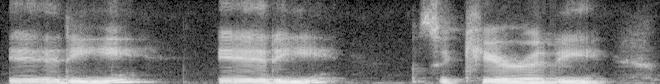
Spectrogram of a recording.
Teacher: they have to go from the lax I to the tense E with the flap in between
